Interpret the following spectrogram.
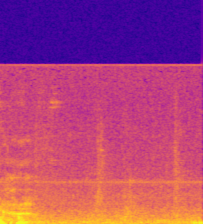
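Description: A pause in a man's speech: the tail of a spoken word at the start, then faint steady room hiss.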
